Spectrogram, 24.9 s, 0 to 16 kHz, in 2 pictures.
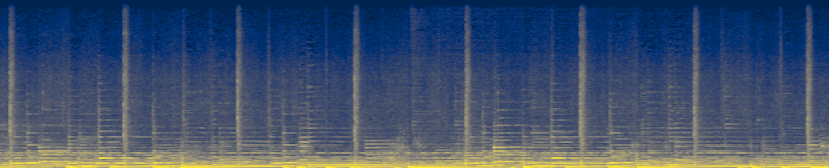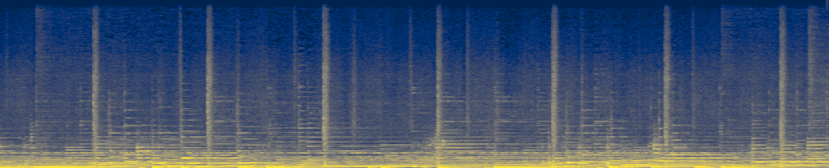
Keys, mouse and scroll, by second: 0.4 double click, 1.2 double click, 2.4-2.8 alt+scroll down 2, 2.6 space, 4.2 double click, 8.1 space, 8.3-8.7 alt+scroll up 2, 8.6 space, 9.8 shift+click, 13.2 double click, 23.5 ctrl+a, 23.9-24.8 typing.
